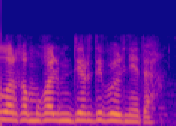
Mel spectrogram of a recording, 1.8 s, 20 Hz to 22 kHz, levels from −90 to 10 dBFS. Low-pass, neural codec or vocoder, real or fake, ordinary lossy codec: 7.2 kHz; none; real; AAC, 48 kbps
